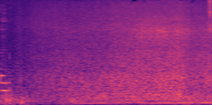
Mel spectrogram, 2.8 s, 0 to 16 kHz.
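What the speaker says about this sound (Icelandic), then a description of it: "farið að lækka aftur í ánni Rother River sem að fór hér yfir allt" The flooded River Rother at Midhurst in 2014: a steady, broad rush of flowing water mixed with gusty wind noise on the microphone, loud and continuous throughout, with no talking.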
